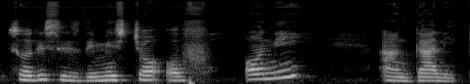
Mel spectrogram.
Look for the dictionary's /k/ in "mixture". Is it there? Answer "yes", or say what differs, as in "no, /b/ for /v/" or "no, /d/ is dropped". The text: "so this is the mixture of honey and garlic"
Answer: no, /k/ is dropped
